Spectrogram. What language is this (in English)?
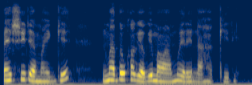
Kikuyu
